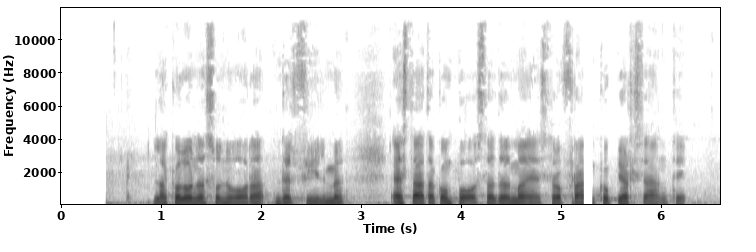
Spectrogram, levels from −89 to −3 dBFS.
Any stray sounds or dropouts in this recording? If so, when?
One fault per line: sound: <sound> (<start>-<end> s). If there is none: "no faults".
sound: dropout (5.2-5.3 s)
